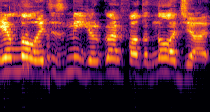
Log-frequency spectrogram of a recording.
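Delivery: mock Russian accent, put-on voice. On a podcast, doing the voice the others just described, mock Russian accent. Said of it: "that- that's the voice".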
